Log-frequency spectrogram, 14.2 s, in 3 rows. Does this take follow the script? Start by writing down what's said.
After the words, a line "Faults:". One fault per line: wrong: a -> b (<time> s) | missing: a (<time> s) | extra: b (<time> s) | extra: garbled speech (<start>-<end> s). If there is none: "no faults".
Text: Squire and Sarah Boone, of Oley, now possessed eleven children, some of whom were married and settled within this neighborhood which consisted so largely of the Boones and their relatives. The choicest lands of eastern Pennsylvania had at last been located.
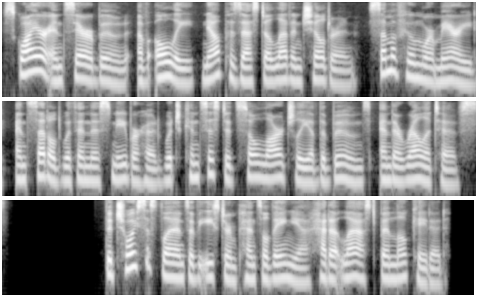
Squire and Sarah Boone, of Oley, now possessed eleven children, some of whom were married and settled within this neighborhood which consisted so largely of the Boones and their relatives. The choicest lands of eastern Pennsylvania had at last been located.
Faults:
no faults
